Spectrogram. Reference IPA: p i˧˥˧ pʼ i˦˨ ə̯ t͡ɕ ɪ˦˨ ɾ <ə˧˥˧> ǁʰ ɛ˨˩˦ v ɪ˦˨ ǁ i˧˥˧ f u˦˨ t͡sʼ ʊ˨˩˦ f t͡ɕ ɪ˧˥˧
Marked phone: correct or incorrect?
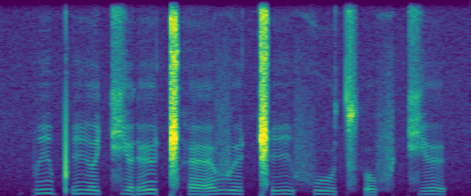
incorrect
